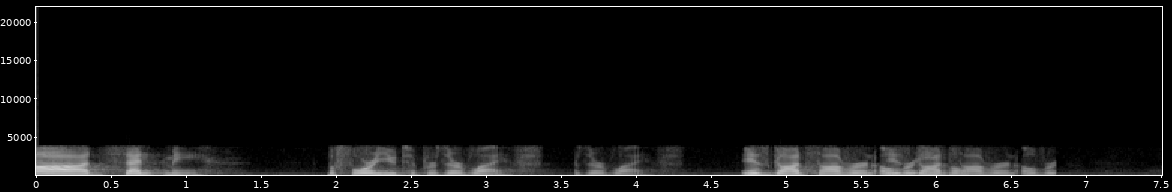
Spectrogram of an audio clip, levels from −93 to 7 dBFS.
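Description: At 2.64 s, just after "before you to", a packet loss with pitch repetition leaves about 20 ms of audio missing. The last pitch period is repeated to fill it, so the sound briefly holds on a faintly buzzy tone. On a spectrogram this shows as a short stretch of evenly spaced, frozen harmonic lines.

From 3.59 s to 6.79 s a doubled audio track sits under the audio. A full-band copy roughly 10 dB quieter trails by about a second, likely from a second, slower capture path. It has no reverberant tail and begins and ends abruptly, so the waveform shows a faint duplicate envelope that switches on and off sharply.

At 6.04 s, while the copy is still running, a second packet loss with pitch repetition covers about 40 ms. The repeated cycle is audible as a longer held buzz that fades before the sound returns through a brief cross-fade. The waveform shows identical repeating periods tapering in amplitude, all within the telephone band, which stops at 4 kHz.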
